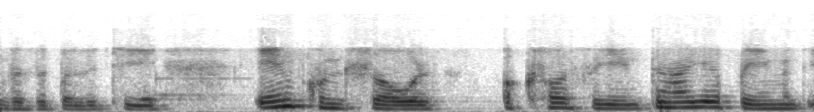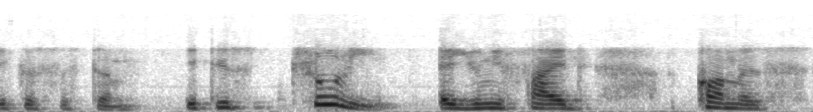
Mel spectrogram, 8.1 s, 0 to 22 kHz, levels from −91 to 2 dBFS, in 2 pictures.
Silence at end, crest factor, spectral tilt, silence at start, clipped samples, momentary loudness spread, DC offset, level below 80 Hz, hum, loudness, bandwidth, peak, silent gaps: 0.2 s; 18 dB; -10 dB/octave; 0 s; under 0.1%; 13 LU; under 0.1%; -54 dBFS; none; -20 LUFS; 4.2 kHz; -2 dBFS; none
